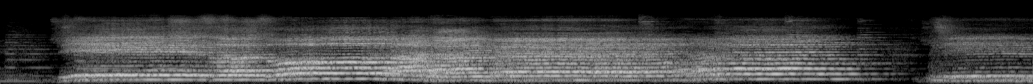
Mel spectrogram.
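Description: A group of men singing a Christmas hymn together, one long phrase of drawn-out notes, with a short break for breath near the end before the next line begins.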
